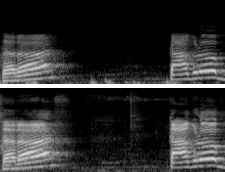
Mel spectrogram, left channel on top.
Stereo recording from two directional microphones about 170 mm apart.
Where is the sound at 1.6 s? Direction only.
35° left (ahead or behind).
